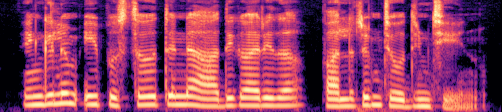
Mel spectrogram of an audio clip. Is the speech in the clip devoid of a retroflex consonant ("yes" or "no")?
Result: yes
